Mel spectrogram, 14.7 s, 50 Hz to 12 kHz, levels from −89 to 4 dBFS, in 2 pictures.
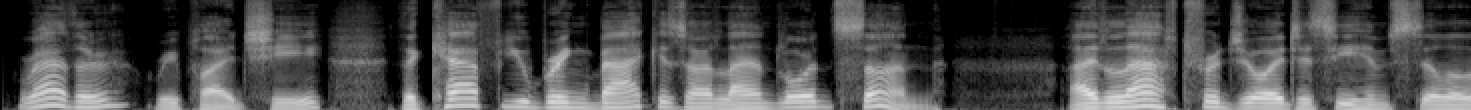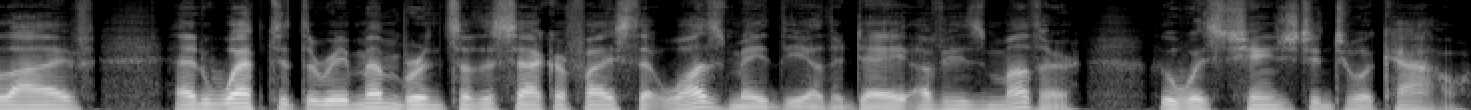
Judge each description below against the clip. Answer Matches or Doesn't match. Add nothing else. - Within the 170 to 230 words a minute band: Matches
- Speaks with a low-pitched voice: Matches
